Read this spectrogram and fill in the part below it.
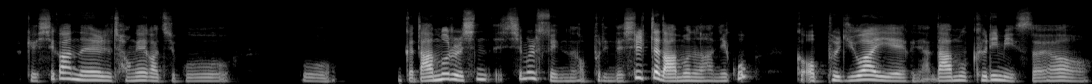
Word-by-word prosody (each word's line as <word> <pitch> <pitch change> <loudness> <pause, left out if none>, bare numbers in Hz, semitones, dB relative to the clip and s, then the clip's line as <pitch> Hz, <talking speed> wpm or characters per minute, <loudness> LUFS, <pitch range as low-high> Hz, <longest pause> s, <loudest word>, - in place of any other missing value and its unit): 이렇게 430 - -10
시간을 200 -9 +1
정해 180 +2 -3
가지고 160 0 -8 0.7
뭐 155 +2 -12 0.6
그러니까 165 -4 -2
나무를 215 +4 +5
신 230 +3 -1
심을 280 +5 -3
수 265 -10 -6
있는 155 +2 -10
어플인데 155 0 -10
실제 295 - +4
나무는 170 -1 +4
아니고 165 - -5 0.4
그 - - -6
어플 190 -3 -1
UI에 185 -4 +4
그냥 - - -12
나무 180 +2 +2
그림이 195 -2 0
있어요. 155 +1 -5
175 Hz, 290 characters per minute, -22 LUFS, 160-205 Hz, 0.7 s, 나무를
